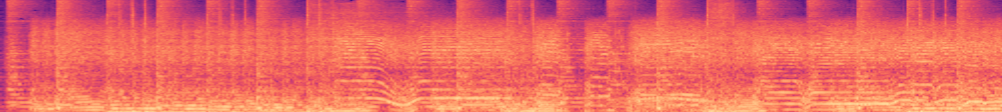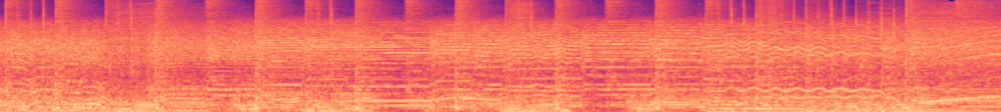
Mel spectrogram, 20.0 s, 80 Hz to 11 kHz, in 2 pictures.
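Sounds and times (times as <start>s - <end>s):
bass: 0.0s - 20.0s
electric guitar lead with bends: 0.0s - 20.0s
steady drum beat: 0.0s - 20.0s.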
